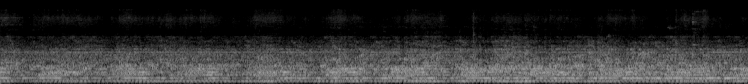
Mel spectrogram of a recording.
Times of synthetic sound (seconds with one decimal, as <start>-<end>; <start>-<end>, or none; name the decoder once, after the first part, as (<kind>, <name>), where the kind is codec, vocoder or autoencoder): none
